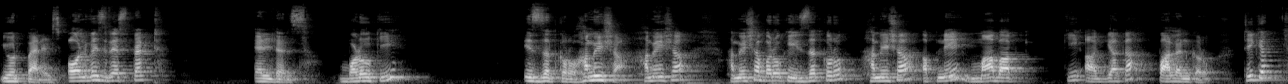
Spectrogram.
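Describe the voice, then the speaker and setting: A man's voice: fairly high pitch, expressive, slow pace. Male English tutor, patient and repetitive, explaining grammar at a board, recorded with room echo. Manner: patient, repeats and drills example phrases. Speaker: English teacher. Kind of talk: explanatory classroom lesson. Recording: echoey room.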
